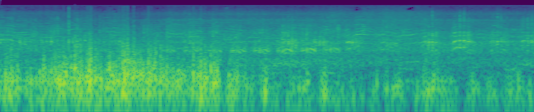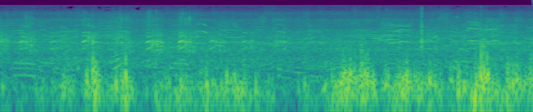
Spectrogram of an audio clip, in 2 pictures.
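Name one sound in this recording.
Northern gannets call harshly across a cliff colony.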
